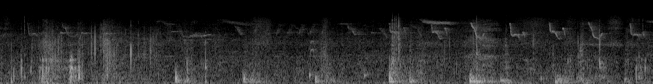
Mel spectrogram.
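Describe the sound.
Footsteps walking into the Rotkehlchenhütte bird hide, a steady run of soft thudding steps, with high birdsong chirps scattered through the background.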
